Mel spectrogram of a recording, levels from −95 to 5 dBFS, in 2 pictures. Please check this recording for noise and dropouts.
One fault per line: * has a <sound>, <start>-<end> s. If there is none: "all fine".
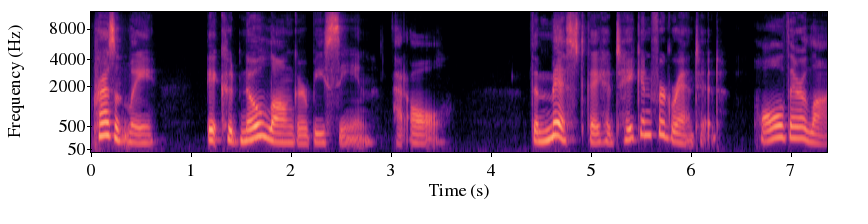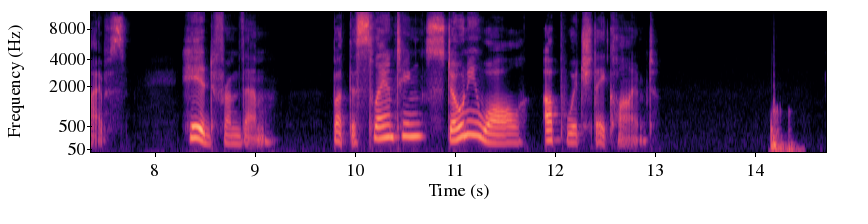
* has a thud, 14.1-14.5 s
